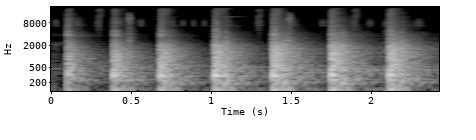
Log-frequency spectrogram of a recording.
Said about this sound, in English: reinstall it into the frame using the brass side of the hammer and laying the pistol flat on the workbench. And drive that in most of the way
